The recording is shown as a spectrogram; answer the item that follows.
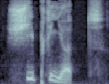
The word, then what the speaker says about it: Chypriote: Chypriote. She, remember this Y is pronounced like I.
